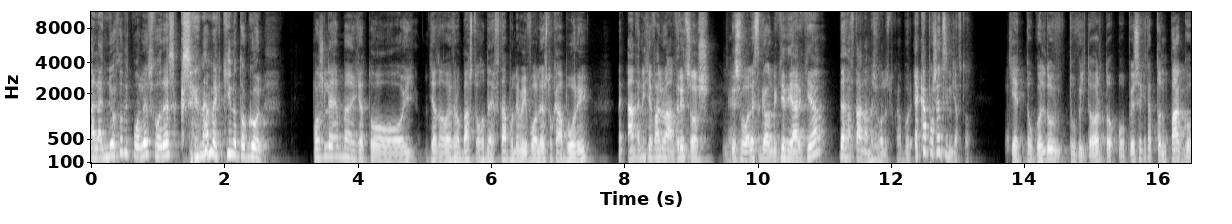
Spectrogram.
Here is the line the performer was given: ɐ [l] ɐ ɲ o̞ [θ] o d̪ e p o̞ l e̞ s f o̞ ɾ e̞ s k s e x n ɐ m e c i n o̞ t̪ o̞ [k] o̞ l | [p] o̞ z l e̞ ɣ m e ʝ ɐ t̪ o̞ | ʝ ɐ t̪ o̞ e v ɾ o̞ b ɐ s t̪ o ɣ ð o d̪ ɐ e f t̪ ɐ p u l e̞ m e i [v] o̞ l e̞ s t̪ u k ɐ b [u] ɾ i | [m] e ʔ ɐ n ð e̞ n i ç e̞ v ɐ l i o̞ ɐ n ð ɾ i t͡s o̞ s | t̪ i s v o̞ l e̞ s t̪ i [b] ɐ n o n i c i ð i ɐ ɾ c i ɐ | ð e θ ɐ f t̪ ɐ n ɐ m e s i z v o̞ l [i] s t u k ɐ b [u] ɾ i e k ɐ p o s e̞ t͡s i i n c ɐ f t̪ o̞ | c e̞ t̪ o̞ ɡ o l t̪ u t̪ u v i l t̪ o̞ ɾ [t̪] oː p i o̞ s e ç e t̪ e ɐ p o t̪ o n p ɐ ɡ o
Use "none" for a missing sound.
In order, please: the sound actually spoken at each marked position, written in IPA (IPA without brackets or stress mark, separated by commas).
l, θ, ɡ, p, v, u, n, ɡ, e, u, t̪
